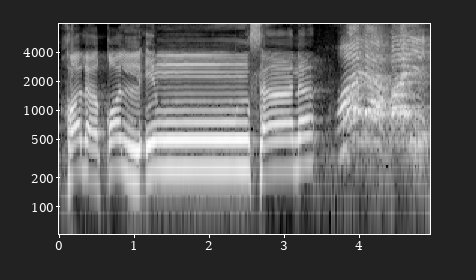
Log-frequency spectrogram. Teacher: غنہ اچھا ادا کیا، ناک میں آواز لے کر جائیں گے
